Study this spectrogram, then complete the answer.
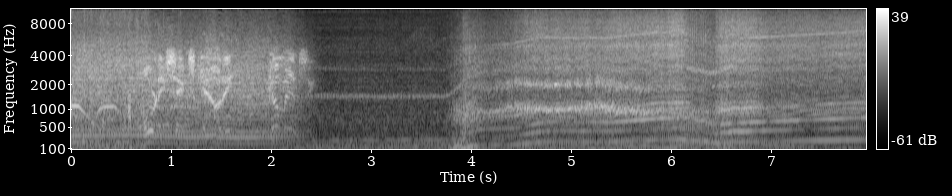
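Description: A racing car engine roars and climbs in pitch as the car speeds up.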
